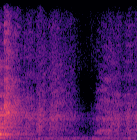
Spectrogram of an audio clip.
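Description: A man breathing hard and faintly through the exertion of quick side shuffles, after the fading end of a spoken word at the start.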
